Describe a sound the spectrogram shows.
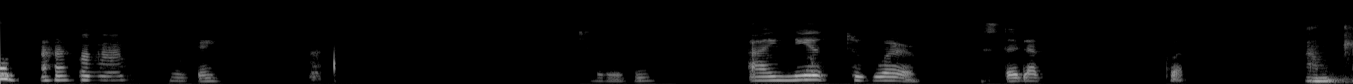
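A young woman speaks over an online call, in short phrases with pauses.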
